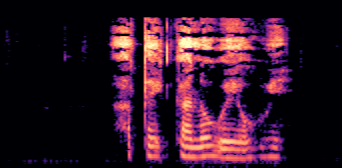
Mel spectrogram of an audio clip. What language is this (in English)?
Teutila Cuicatec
